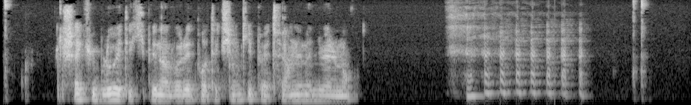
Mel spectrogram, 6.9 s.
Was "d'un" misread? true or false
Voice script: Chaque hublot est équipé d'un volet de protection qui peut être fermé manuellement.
false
